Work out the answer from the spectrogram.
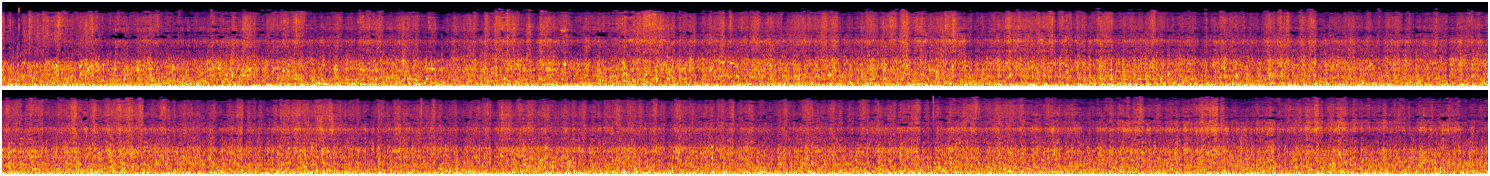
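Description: Passenger train running at speed, heard from an open coach window: a steady, loud rush of wheels on the rails and air streaming past the coach.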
